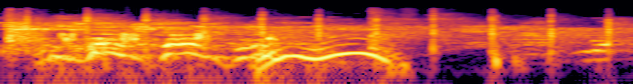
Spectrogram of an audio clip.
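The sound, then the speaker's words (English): A short burst of steady, sharp hand claps, roughly one every quarter second. A voice talks over the first half, then the last few claps ring out alone and grow sparser. “All right, let's have us a good round of applause and stuff for absolutely no reason.”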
